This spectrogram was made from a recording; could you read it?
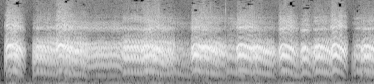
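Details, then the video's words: Excited American crows rallying against an owl, a crow-hunting sound: rapid, harsh caws crowd together almost without a break, many birds calling over one another. "American Crow/Owl Rally Call"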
